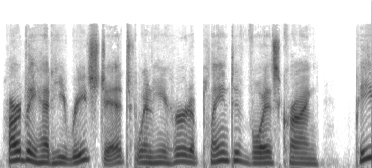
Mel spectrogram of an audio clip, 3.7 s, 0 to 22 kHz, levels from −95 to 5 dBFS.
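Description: A brief smear around 1.31 to 1.48 s is short concealed packet loss: about 40 ms never arrived in time, and the receiver bridged roughly 31 ms by extending the preceding sound. Within that stretch, 1.35 to 1.45 s turns rough and noisy, a lost packet rebuilt from error correction, with about 60 ms replayed from low-bitrate Opus copies. The same grainy roughness returns from 2.74 to 3.00 s, where about 140 ms of what sounds like several packets was rebuilt from those copies, within the 12 kHz bandwidth of the 24 kbps call.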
